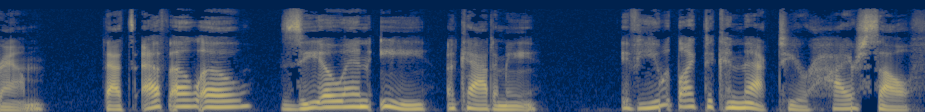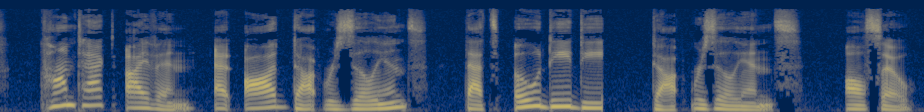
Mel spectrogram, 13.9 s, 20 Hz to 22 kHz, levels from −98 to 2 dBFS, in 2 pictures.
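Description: At 11.45 s a digital wireless dropout occurs: the radio link loses too much data, so the receiver mutes instead of passing corrupt audio. The speech drops into a clean, near-silent hole of about 200 ms, ending at 11.65 s, with no noise burst on either side.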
